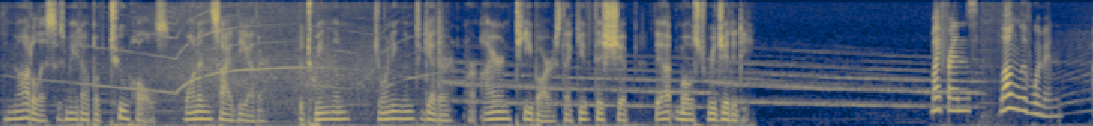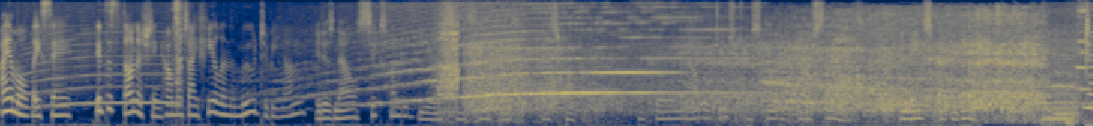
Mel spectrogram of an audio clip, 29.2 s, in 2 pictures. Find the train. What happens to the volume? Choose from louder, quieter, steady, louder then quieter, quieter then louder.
quieter then louder.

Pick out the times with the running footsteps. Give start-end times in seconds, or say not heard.
not heard.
